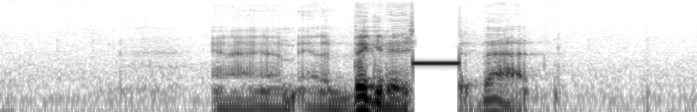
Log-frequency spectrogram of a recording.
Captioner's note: beep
